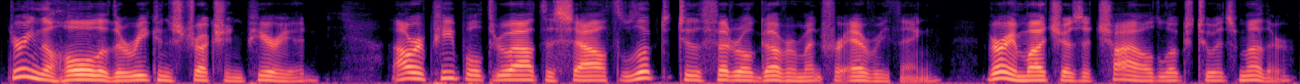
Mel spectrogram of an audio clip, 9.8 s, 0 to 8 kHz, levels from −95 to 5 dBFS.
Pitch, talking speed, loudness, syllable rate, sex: 155 Hz, 170 wpm, -19 LUFS, 5.2 syllables/s, male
